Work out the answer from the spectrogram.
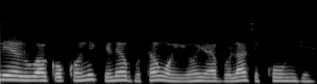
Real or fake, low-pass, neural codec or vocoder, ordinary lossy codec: fake; 7.2 kHz; codec, 16 kHz, 0.9 kbps, LongCat-Audio-Codec; none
